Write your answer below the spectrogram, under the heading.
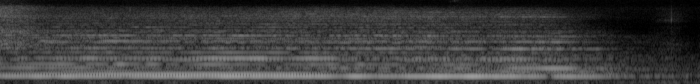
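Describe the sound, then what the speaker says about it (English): A train passes close by a house, its horn blaring loud and sustained for about three seconds before cutting off abruptly, with a low rumble underneath and no one speaking. "Sorry, y'all, I got a train coming."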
